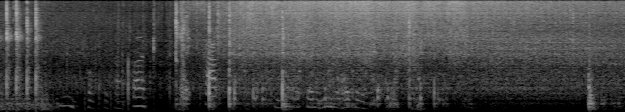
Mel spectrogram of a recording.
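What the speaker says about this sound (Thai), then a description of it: "เห็ดมันปูค่ะ พัด พัดแห้งๆเลย" Mushrooms sizzle and crackle loudly as they are stir-fried in a hot pan, with scraping stirs and clatter at first, then a steady frying hiss.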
